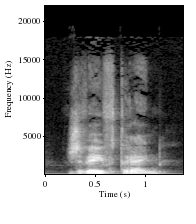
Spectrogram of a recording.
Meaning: a levitating train, in particular a maglev
- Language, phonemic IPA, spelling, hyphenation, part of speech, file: Dutch, /ˈzʋeːf.trɛi̯n/, zweeftrein, zweef‧trein, noun, Nl-zweeftrein.ogg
